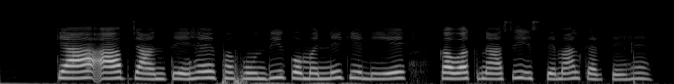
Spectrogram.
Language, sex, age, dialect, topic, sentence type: Hindi, female, 18-24, Marwari Dhudhari, agriculture, statement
